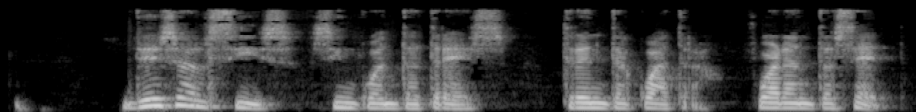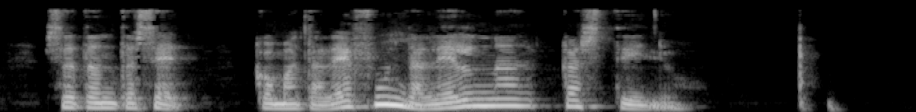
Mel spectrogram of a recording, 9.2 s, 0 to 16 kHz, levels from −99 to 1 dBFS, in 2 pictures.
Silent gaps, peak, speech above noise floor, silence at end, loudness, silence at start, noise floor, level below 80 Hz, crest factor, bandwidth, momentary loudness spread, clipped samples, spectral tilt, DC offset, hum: none; -8 dBFS; 58 dB; 0.55 s; -25 LUFS; 0.1 s; -82 dBFS; -72 dBFS; 18 dB; 11.5 kHz; 15 LU; under 0.1%; -5 dB/octave; under 0.1%; none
